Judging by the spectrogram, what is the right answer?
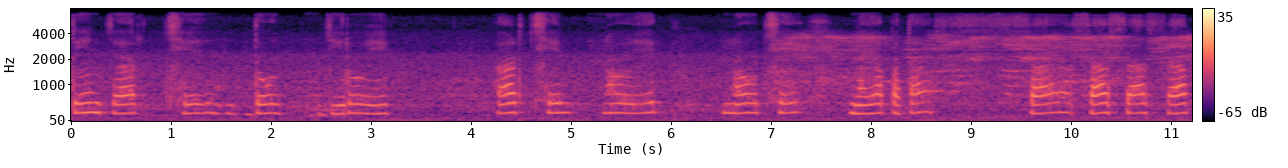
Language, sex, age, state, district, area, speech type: Hindi, female, 60+, Uttar Pradesh, Ayodhya, urban, read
